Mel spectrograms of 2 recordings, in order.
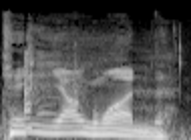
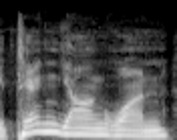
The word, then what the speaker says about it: Tiangong: I think it's pronounced Ting Yang 1. – T-I-A-N-G-O-N-G. Ting Yang 1.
